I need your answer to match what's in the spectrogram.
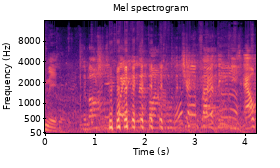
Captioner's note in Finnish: taustapuhetta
